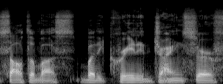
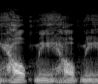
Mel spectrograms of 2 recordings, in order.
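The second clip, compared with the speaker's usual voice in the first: mock begging, imploring, pleading tone. Retelling a man stuck in the rip calling out to them, imitating someone pleading. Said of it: "he's pleading".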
